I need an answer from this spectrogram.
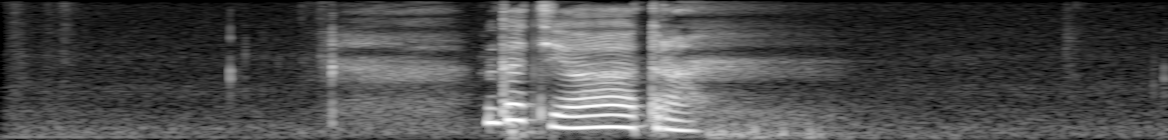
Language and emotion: Russian, sad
